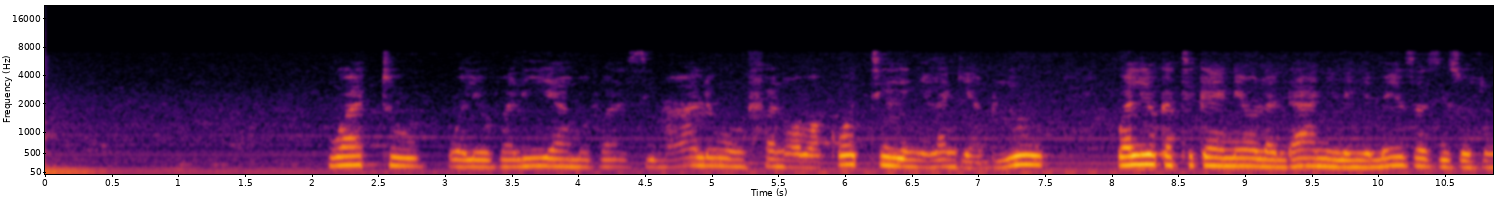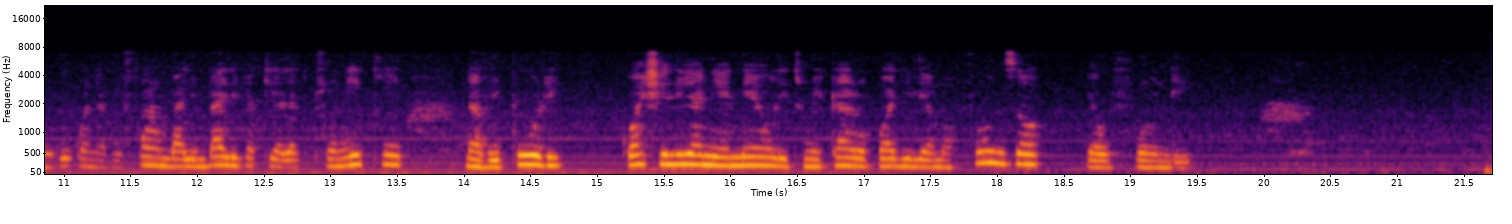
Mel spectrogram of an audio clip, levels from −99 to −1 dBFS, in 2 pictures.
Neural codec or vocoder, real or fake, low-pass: none; real; 7.2 kHz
